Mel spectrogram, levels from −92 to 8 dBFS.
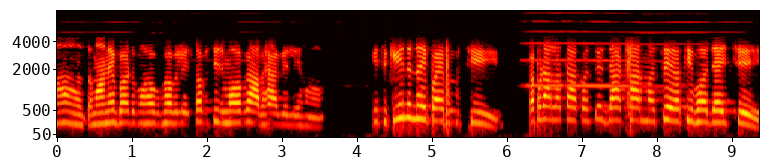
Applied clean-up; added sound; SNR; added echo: classical method Wiener filter.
